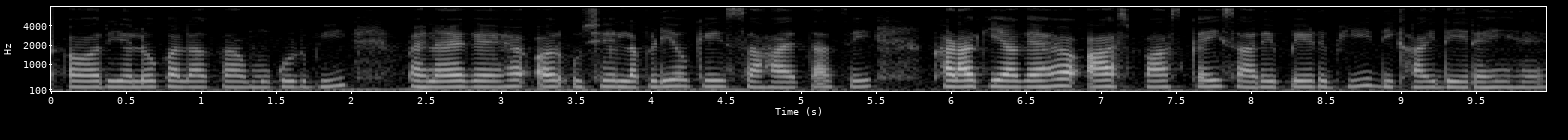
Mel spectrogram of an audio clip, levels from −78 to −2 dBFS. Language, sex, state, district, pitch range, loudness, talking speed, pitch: Hindi, female, Chhattisgarh, Sukma, 200-215 Hz, -32 LUFS, 175 wpm, 205 Hz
